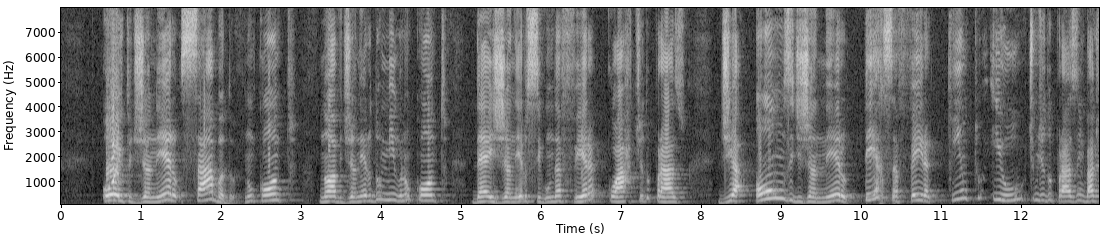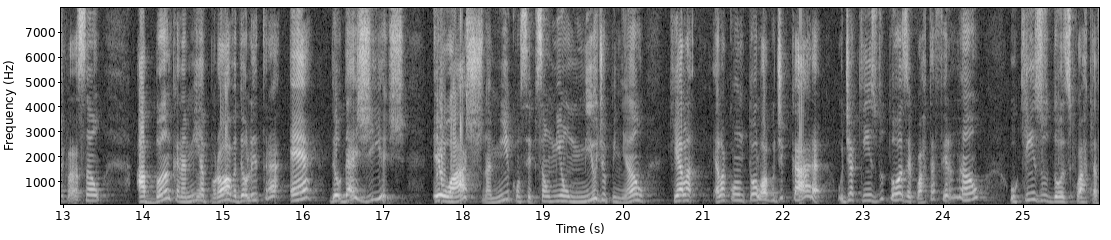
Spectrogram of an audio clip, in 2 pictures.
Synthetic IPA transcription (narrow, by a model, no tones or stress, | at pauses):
ojt̪ʊd͡ʒɪʒɐ̃nejɾʊsabɐd̪ʊnʊ̃kõnt̪ʊ̥ | nɔvɪd͡ʒɪʒɐ̃nejɾʊd̪omĩɡʊnʊ̃kõnt̪ʊ̥ | d̪ɛjzd͡ʒɪʒɐ̃nejɾʊsɪɡũnd̪ɐfejɾɐkwaɾt̪ʊt͡ʃɪd̪ʊpɾazʊ | d͡ʒiɐõzɪd͡ʒɪʒɐnejɾʊt̪eɾsɐfejɾɐkĩnt̪ʊɪuwt͡ʃimʊd͡ʒiɐd̪ʊpɾazʊẽj̃baɾkʊɪdeklaɾasɐ̃w̃ | ɐbɐ̃kɐnɐmĩɲɐpɾɔvɐd̪ewlet̪ɾɐɛd̪ewd̪ɛzd͡ʒiɐs | ewaʃʊnɐ̰mĩɲɐkõsepsɐ̃w̃mĩɲɐumiwd͡ʒɪopiniɐ̃w̃ | kɪɛlɐ | ɛlɐkõnt̪owlɔɡʊd͡ʒɪkaɾɐʊd͡ʒiɐkĩzɪd̪ʊd̪ozɪɐkwaɾt̪ɐfejɾɐnɐ̃w̃ | ʊkĩzɪd̪ʊd̪ozɪkwaɾt̪ɐ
